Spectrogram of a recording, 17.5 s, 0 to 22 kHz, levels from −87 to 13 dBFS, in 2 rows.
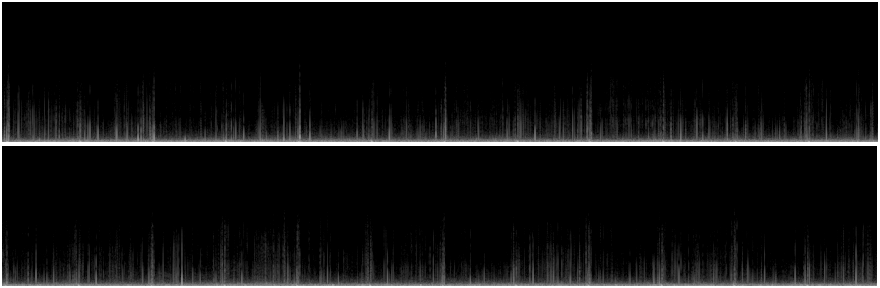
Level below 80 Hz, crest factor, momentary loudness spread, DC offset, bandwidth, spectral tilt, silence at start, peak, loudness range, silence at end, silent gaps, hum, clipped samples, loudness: -40 dBFS; 24 dB; 4 LU; under 0.1%; 6.8 kHz; -9.5 dB/octave; 0 s; -10 dBFS; 1 LU; 0 s; none; none; under 0.1%; -35 LUFS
